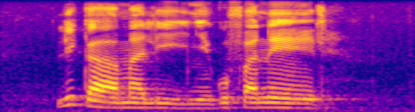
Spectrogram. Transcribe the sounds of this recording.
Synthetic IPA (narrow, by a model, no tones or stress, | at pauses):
liɡ̥ʱamaliɲɛk̬ufanɛːlɛ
